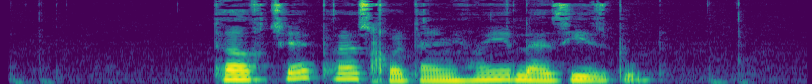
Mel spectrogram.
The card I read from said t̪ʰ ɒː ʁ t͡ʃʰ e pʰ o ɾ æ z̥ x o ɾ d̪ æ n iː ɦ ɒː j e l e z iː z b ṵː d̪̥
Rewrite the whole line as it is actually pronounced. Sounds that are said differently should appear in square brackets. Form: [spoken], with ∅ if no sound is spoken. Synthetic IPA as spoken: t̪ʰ ɒː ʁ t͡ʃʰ e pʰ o ɾ æ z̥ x o ɾ d̪ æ n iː ɦ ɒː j e l [æ] z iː z b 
